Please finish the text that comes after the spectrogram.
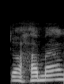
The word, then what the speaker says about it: Duhamel: Bandit 2022, Josh Duhamel is how you say his name, Mel Gibson and Elijah Cuthbert.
